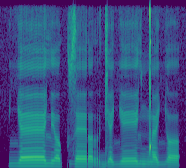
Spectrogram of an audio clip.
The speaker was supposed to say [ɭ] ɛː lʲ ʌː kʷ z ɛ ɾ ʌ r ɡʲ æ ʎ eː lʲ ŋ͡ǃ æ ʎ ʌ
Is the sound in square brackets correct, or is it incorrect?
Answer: incorrect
